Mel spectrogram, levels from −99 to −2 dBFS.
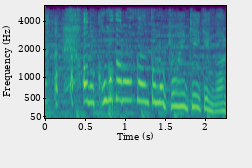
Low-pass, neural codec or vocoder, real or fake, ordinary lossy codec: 5.4 kHz; none; real; AAC, 48 kbps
